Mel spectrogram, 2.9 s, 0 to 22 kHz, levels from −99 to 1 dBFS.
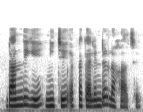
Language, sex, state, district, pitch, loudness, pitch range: Bengali, female, Assam, Kamrup Metropolitan, 230 Hz, -16 LUFS, 220-235 Hz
